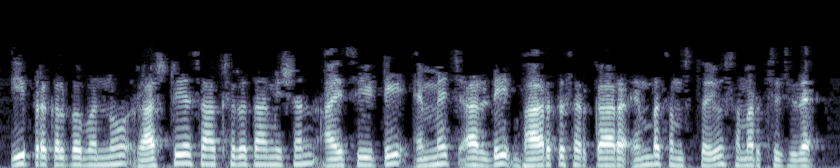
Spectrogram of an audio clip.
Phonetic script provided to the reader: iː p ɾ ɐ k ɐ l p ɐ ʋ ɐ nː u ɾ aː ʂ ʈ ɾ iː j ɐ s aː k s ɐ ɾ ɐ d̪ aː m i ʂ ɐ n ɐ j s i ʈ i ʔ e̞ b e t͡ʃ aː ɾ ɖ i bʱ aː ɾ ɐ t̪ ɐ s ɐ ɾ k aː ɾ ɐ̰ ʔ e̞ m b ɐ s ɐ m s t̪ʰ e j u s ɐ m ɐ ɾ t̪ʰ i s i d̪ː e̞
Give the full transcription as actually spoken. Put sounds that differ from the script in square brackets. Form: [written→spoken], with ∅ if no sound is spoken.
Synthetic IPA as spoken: iː p ɾ ɐ k ɐ l p ɐ ʋ ɐ nː u ɾ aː ʂ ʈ ɾ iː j ɐ s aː k [s→ʂ] ɐ ɾ ɐ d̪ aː m i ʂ ɐ n ɐ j s i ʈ i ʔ e̞ [b→m] e t͡ʃ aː ɾ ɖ i bʱ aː ɾ ɐ t̪ ɐ s ɐ ɾ k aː ɾ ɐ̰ ʔ e̞ m b ɐ s ɐ m s t̪ʰ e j u s ɐ m ɐ ɾ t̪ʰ i s i [d̪ː→d̪] e̞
